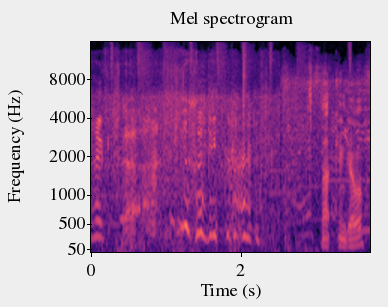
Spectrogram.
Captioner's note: laughing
